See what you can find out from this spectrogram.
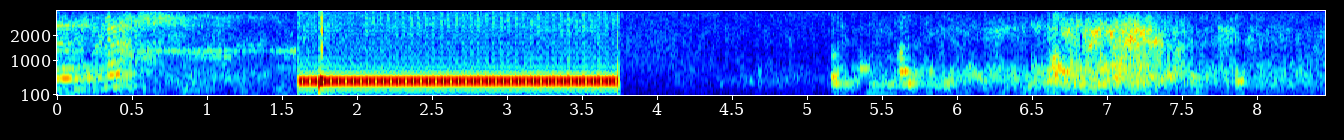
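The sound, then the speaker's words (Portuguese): During a phone call transfer, a steady unbroken telephone tone sounds for about two seconds and cuts off abruptly, followed by a short silence and then quieter muffled sounds on the line. “É, o senhor espera que eu vou transferir. Só não desligar, tá bom?”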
